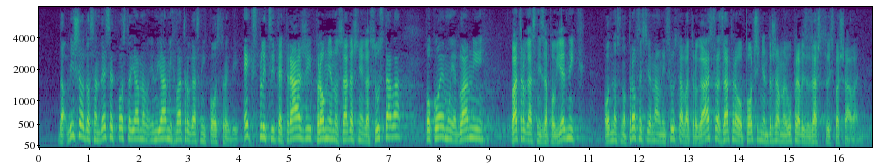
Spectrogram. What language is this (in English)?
Croatian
